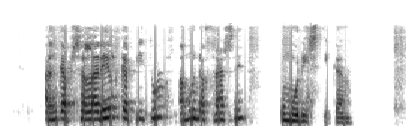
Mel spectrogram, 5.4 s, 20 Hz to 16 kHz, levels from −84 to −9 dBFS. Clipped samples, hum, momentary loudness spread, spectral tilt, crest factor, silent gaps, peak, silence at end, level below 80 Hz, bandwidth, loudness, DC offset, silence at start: under 0.1%; none; 13 LU; -5.5 dB/octave; 20 dB; 4.82-4.86 s, 4.94-4.98 s, 5.10-5.14 s; -2 dBFS; 0.05 s; -52 dBFS; 7.8 kHz; -20 LUFS; under 0.1%; 0.6 s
